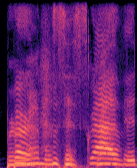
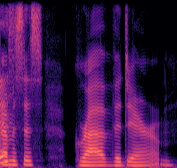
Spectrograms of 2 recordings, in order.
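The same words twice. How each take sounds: First: It is said like a witch casting a spell. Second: It is said in her normal voice.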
